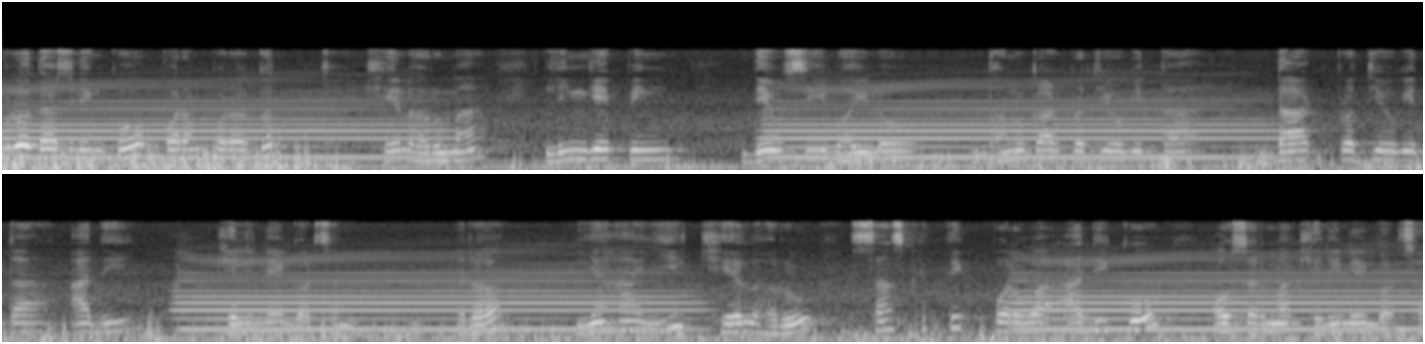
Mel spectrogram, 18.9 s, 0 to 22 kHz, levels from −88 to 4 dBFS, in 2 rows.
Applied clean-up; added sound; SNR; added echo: none; Wind instrument, woodwind instrument; 4 dB; none.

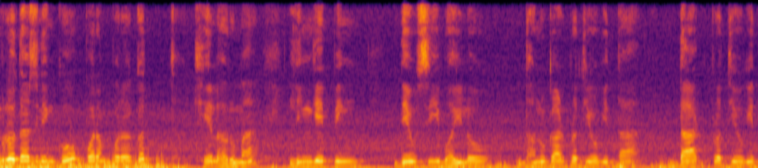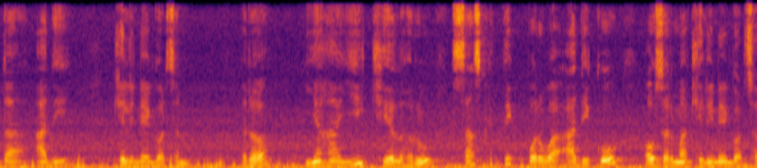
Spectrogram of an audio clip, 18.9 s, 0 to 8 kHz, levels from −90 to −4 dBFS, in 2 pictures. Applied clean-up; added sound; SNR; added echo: none; none; none; none.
